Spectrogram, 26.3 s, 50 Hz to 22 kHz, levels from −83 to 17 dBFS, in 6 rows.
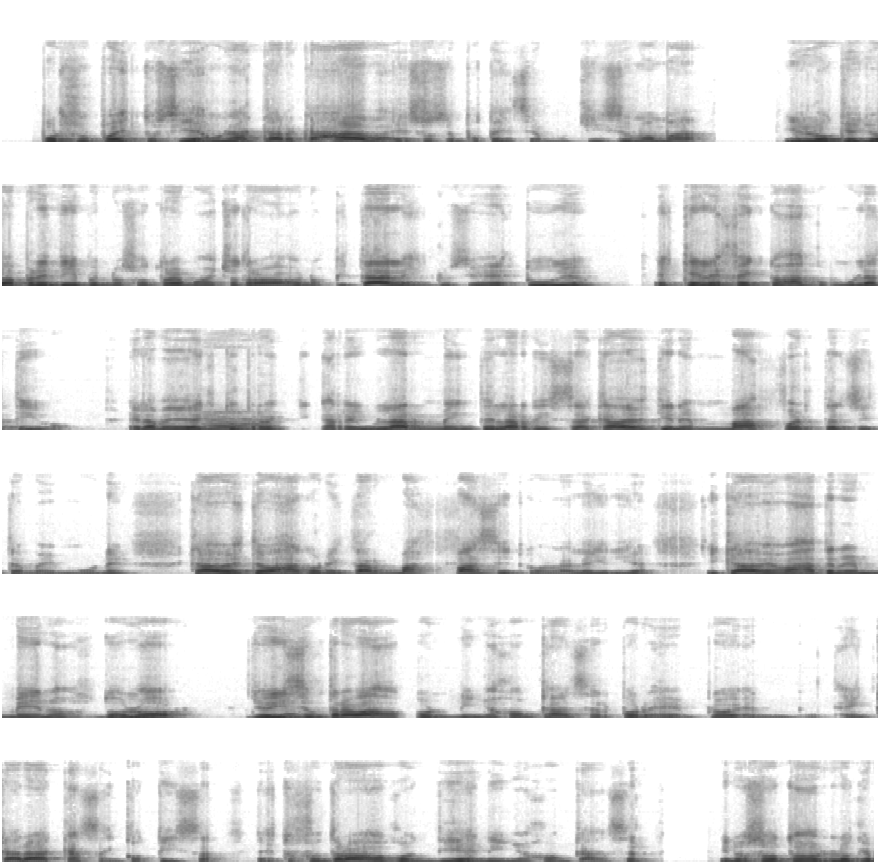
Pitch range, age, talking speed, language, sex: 115-150 Hz, 60-79, 215 wpm, Spanish, male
